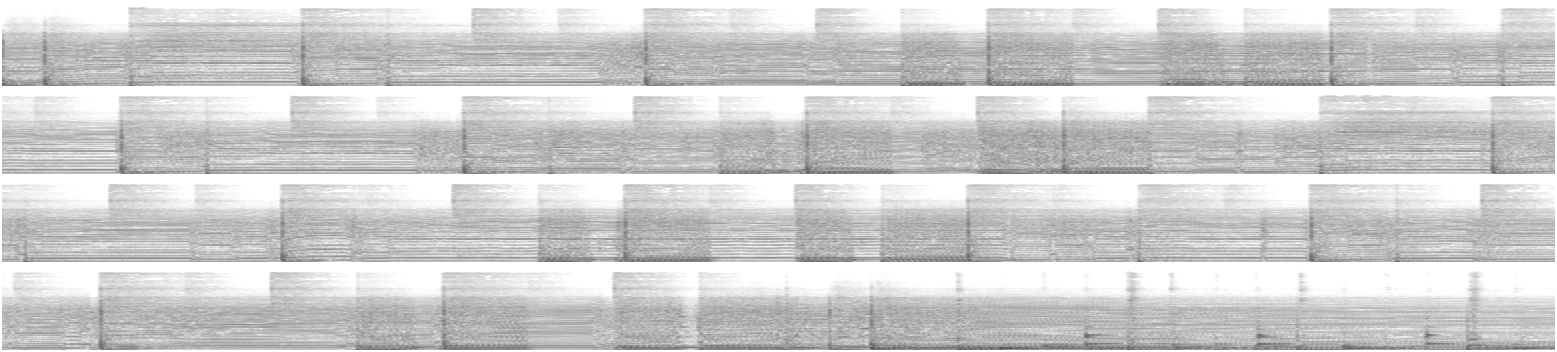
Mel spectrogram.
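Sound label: heavy, electric bass; Old Demo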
